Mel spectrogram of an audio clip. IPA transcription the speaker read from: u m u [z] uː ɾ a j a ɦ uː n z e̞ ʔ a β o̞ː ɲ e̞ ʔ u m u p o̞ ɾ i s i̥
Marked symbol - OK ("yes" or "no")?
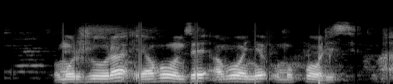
no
